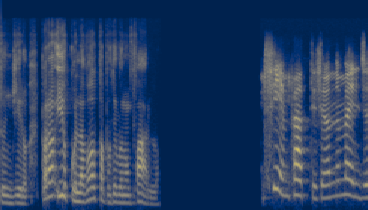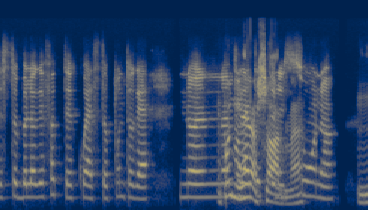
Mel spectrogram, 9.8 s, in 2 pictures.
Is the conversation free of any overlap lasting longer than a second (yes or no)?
no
